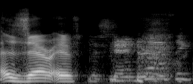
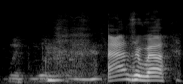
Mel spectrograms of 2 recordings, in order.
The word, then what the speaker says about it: Azarath: It's not Azareth. Mentio Zent. What are you thinking? I mean, I know. Zento. Azarath, Mentio, Zentos.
